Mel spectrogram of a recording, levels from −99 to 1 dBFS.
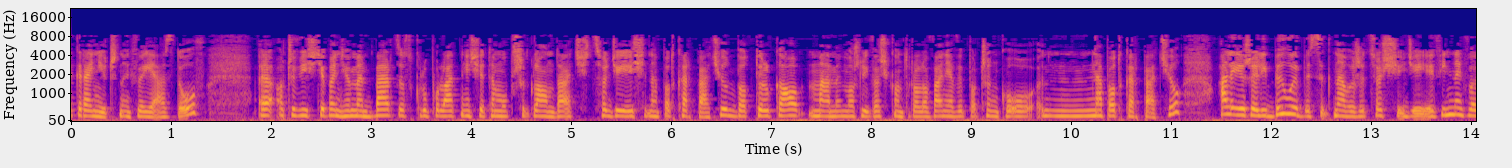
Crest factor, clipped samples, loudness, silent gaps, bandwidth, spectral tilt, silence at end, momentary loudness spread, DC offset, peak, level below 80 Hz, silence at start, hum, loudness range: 20 dB; under 0.1%; -23 LUFS; none; 8.8 kHz; -5 dB/octave; 0 s; 6 LU; under 0.1%; -4 dBFS; -44 dBFS; 0 s; none; 2 LU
